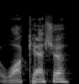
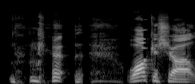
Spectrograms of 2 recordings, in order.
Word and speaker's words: Waukesha: waukesha uh what's uh matt walsh calls it wakasha i think he knows he's pronouncing it wrong waukesha locals describe the chaotic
